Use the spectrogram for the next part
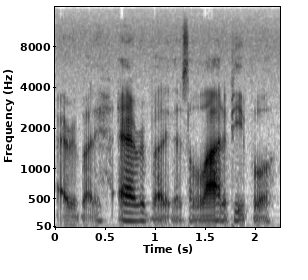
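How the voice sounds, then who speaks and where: A young man from Minnesota, a musician guest chatting casually in an interview, loose and relaxed with frequent restarts. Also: medium pitch, very fast, vocal fry. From Minnesota, USA.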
